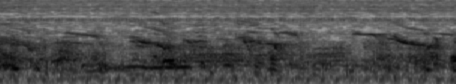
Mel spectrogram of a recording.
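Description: A hen that has not yet begun laying gives soft, broken clucks close by over a quiet farmyard background, the short murmuring calls coming in an uneven run without any talking.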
